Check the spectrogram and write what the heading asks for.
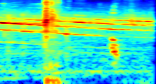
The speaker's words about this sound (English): Oh, Simon, a police siren.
